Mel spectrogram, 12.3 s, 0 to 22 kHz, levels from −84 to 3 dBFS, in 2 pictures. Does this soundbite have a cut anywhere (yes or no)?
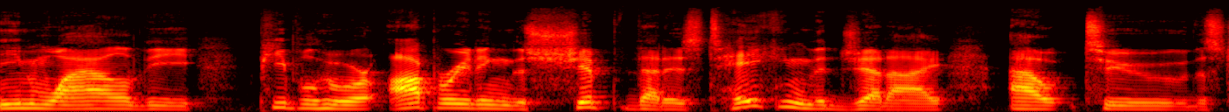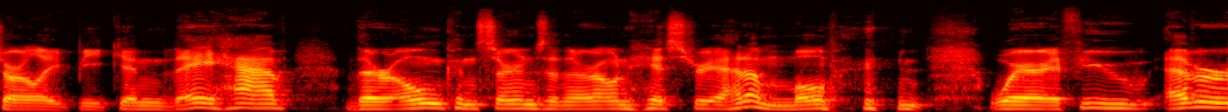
no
